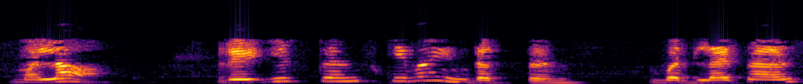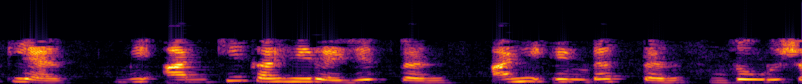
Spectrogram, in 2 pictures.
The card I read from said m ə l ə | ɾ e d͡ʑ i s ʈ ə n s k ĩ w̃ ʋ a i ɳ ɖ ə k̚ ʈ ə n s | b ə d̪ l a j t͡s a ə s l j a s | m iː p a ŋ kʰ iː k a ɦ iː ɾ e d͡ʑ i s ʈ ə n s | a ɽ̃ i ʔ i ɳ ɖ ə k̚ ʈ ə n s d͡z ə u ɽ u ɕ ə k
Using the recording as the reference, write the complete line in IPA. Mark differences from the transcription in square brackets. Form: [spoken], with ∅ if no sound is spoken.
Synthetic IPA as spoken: m ə l [a] | ɾ e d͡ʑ i s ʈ ə n s k ĩ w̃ ʋ a i ɳ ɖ ə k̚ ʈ ə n s | b ə d̪ l a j t͡s a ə s l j a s | m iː [ʔ] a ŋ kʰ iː k a ɦ iː ɾ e d͡ʑ i s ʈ ə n s | a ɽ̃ i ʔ i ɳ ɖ ə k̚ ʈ ə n s d͡z ə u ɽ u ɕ ə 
